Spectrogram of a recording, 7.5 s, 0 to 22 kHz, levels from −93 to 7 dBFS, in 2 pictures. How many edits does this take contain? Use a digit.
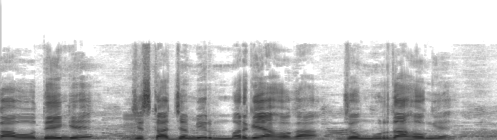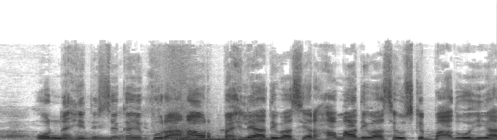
1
